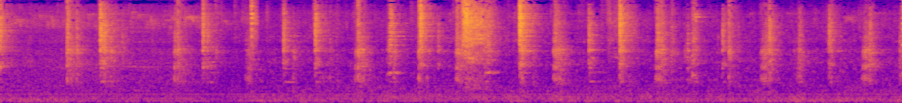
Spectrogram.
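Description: A man breathing hard in short, sharp breaths, about two a second, through a set of pull-ups, over a steady low hum.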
